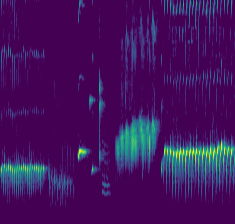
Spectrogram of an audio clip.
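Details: Two male canaries giving mating call songs: a fast rolling trill of evenly repeated notes, a lower buzzy trill, a few sharp whistled chirps and slurs, then a rising warble and a long rapid pulsing trill to the end.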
